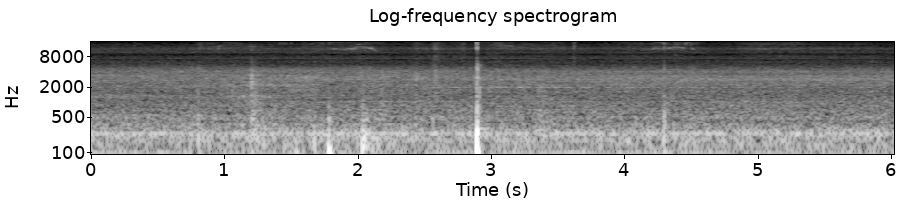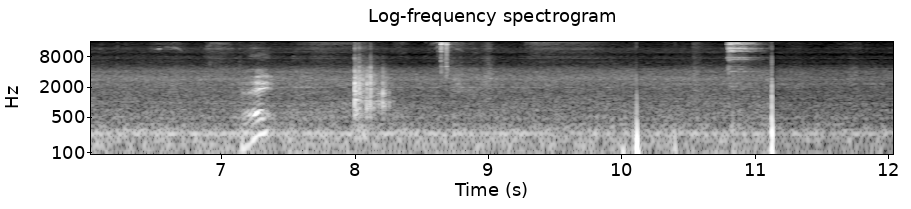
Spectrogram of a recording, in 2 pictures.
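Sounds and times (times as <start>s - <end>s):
steady low hum: 0.0s - 12.0s
metal tools knocking and clicking: 10.8s - 11.2s.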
